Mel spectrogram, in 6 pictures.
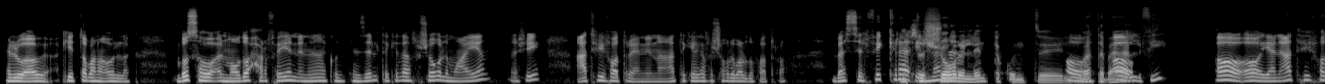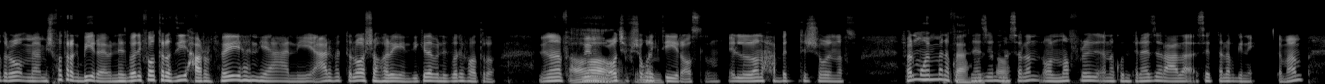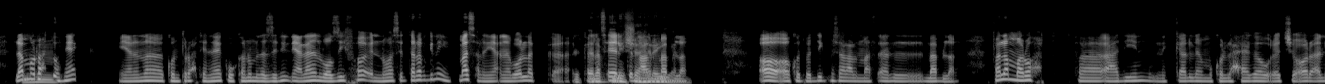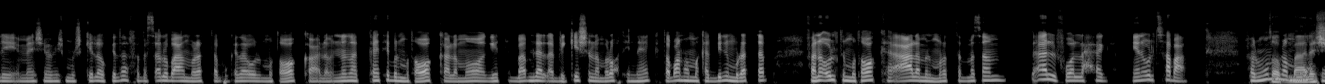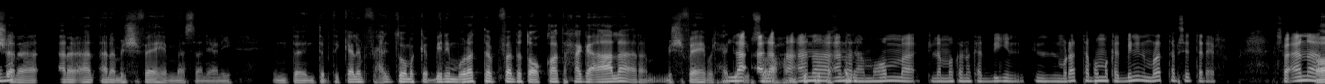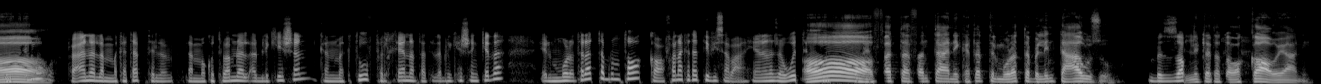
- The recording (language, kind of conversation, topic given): Arabic, podcast, إزاي تتعامل مع مرتب أقل من اللي كنت متوقعه؟
- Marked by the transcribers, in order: in English: "والHR"; in English: "الapplication"; in English: "الapplication"; unintelligible speech; in English: "الapplication"; "المرتب" said as "المرترتب"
